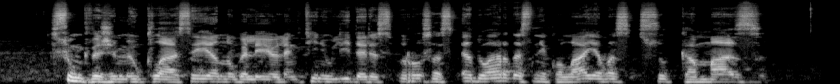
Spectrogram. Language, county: Lithuanian, Kaunas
